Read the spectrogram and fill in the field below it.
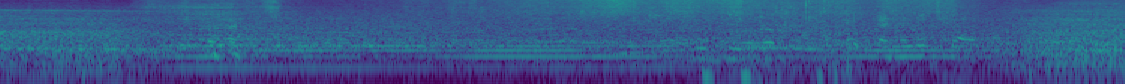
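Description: A forklift engine hums steadily.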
